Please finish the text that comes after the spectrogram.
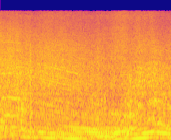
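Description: A car revs aggressively on a snowy street in Brest, its engine climbing and falling through several strong pulls as it speeds past nearby, loud and continuous with no talk.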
